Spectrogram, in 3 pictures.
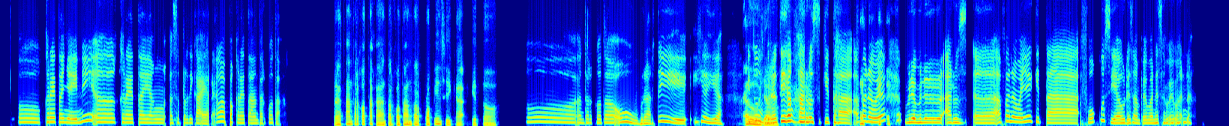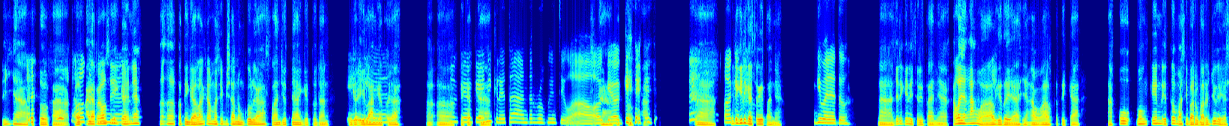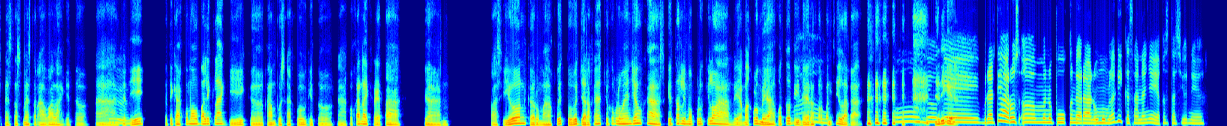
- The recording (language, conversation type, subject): Indonesian, podcast, Pernahkah kamu mengalami kejadian ketinggalan pesawat atau kereta, dan bagaimana ceritanya?
- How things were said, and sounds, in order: tapping; laughing while speaking: "yang harus"; chuckle; laughing while speaking: "sampai mana"; chuckle; other background noise; laughing while speaking: "oke"; laugh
